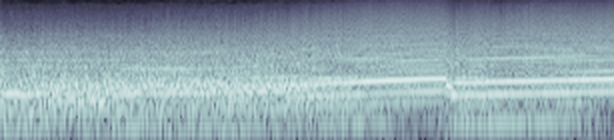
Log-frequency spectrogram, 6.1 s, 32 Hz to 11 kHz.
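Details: YZ450 single-cylinder engine in a supermono race bike: revving under load with an uneven beat and a stumble partway through the pull; constant misfire, worse after a couple of laps, cause unknown despite changing carb settings, fuel tank, filter, breathers, ignition, coil, generator.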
